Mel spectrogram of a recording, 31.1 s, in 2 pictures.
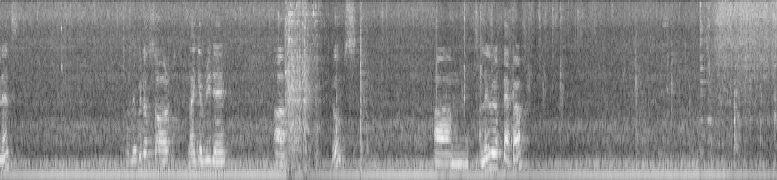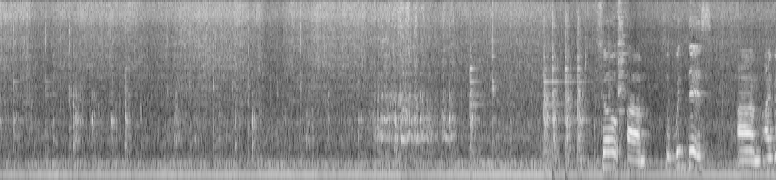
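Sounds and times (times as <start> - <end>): vegetables sizzling in oil: 0.0 - 31.0
spatula scraping and tapping pan: 13.3 - 25.6.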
